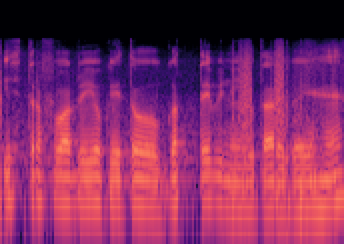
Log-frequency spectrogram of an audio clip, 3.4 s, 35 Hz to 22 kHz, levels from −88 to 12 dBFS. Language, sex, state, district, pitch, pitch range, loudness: Hindi, male, Haryana, Charkhi Dadri, 100 Hz, 95-105 Hz, -20 LUFS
